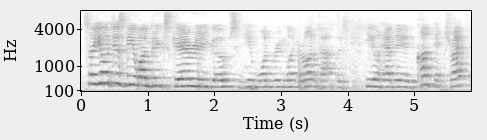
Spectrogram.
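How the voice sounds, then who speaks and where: On stage, an actress gives a chatty, irreverent middle-aged charwoman a high-pitched, brisk, slightly mellow voice, lightly acted, laughing frequently as she speaks to someone who stays silent. The recording is distant and echoey, with a faint hiss.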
